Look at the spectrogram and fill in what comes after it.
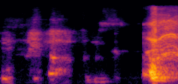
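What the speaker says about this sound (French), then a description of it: "je me tousse un peu" A single short, harsh cough bursts out at the end, preceded by faint murmured voice sounds, during an indoor interview.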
